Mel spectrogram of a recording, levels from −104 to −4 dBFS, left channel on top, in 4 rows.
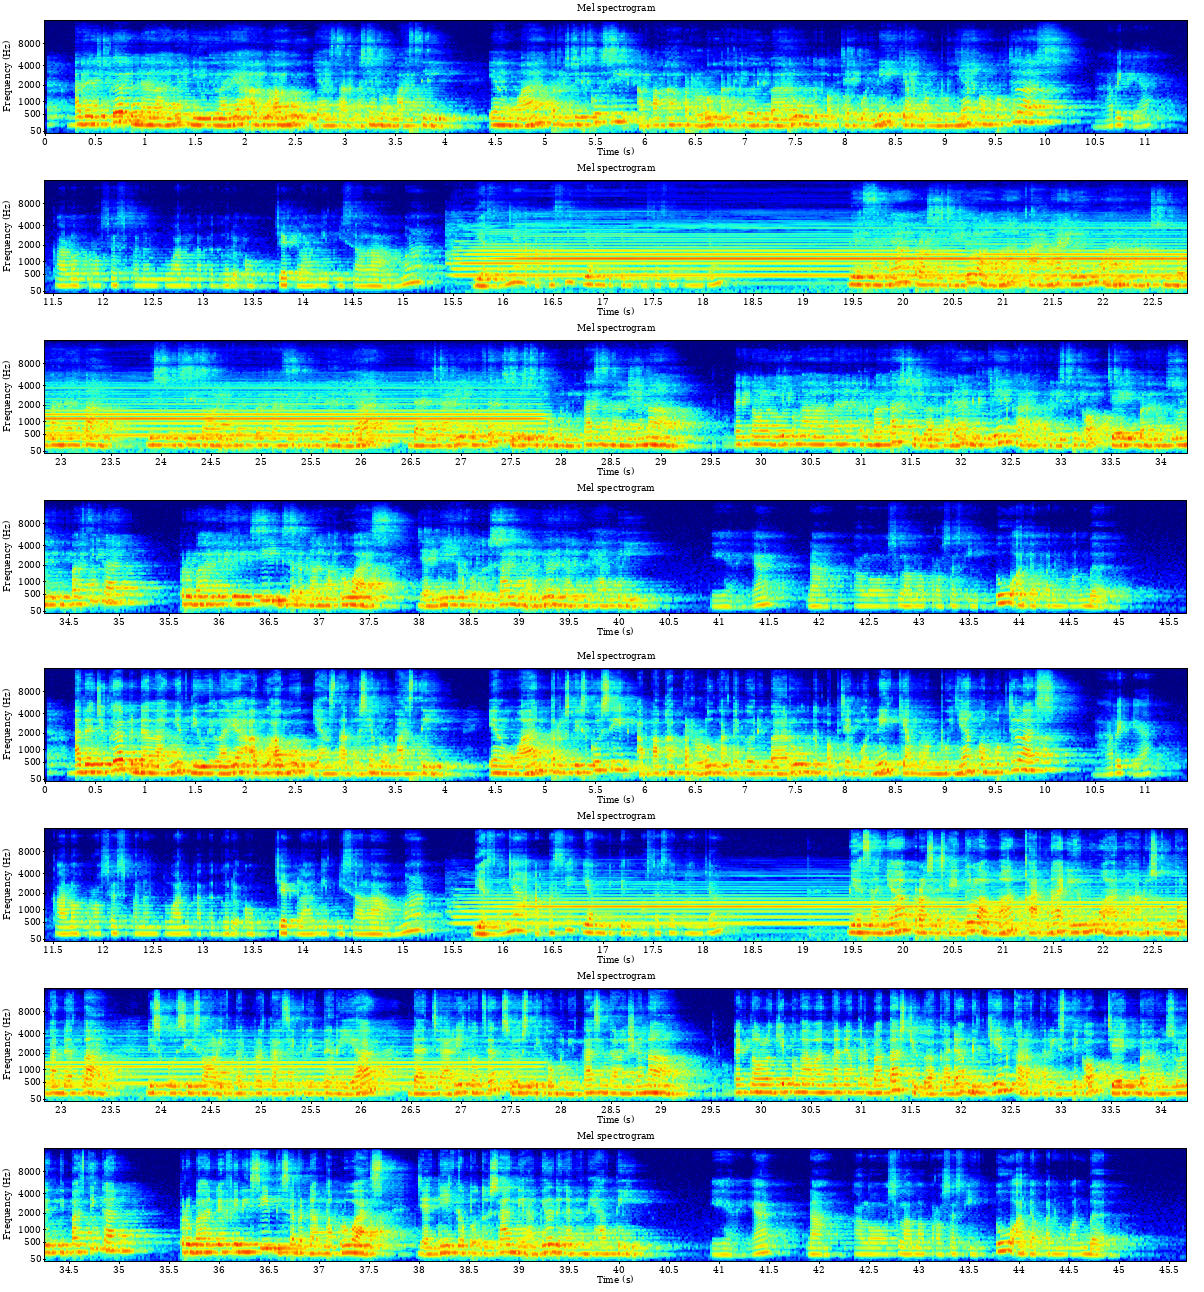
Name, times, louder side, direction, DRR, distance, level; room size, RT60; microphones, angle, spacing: voice 1, 0.3-4.0 4.4-10.1 19.4-23.5 23.8-29.2 29.7-35.1 35.6-37.6 38.0-40.2, right 1 dB, 90° right, 7 dB, 6.1 m, -29 dB
voice 2, 10.5-11.1 11.5-15.2 15.7-18.2 29.6-29.8 40.9-41.5 41.9-44.8, right 1 dB, 35° right, 5 dB, 2.0 m, -36 dB
Wind instrument woodwind instrument, 15.4-27.9, left 6 dB, 35° left, 0.9 m, -31 dB
29.0 x 19.0 x 9.0 m, 1.1 s
head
